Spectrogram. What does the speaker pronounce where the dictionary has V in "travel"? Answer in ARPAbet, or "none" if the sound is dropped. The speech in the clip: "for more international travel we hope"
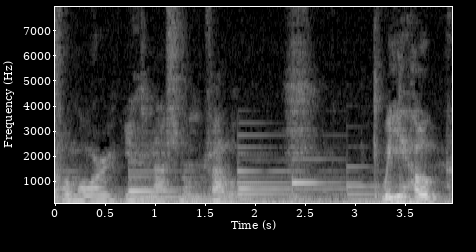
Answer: V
